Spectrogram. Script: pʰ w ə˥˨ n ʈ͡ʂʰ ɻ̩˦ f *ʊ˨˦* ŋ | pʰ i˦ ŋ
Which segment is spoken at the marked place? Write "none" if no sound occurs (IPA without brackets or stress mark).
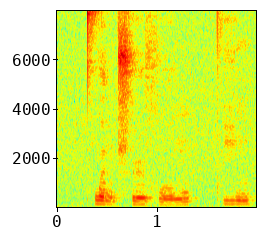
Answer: ʊ˨˦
